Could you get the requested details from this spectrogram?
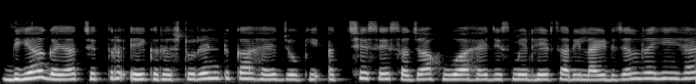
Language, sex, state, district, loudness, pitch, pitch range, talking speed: Hindi, female, Bihar, West Champaran, -17 LUFS, 235 Hz, 230-265 Hz, 180 wpm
